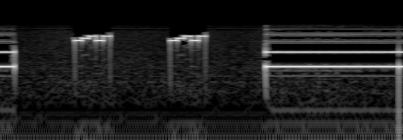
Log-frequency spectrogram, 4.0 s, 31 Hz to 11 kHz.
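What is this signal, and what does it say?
Five-tone selective call (ZVEI), heard as quick runs of five tones, tones of about 70 ms. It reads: 89080 89080
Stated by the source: ZVEI five-tone selective call received via SDR.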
